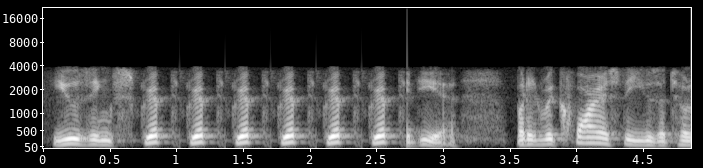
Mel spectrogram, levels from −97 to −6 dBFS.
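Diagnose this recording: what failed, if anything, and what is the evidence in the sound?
The driver or host stalled between 1.02 and 2.73 s, producing a system hang loop: the audio hardware kept replaying its ring buffer while no fresh samples arrived. The same 341 ms piece of speech repeats five times at about 2.9 Hz, giving a machine-gun stutter, which fits a 16384-sample buffer. Roughly one and a half seconds of real speech never reached the output, beneath the narrowband telephone G.711 coding band.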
